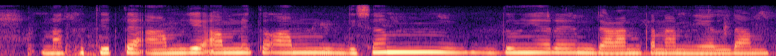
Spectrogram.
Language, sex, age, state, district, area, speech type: Santali, female, 18-30, West Bengal, Malda, rural, spontaneous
